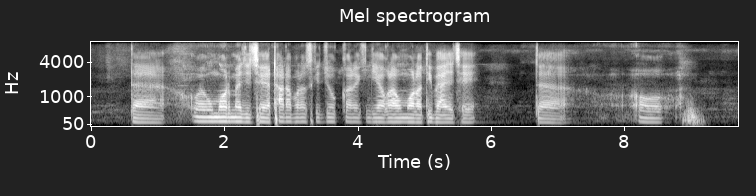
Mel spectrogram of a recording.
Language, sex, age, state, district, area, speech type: Maithili, male, 30-45, Bihar, Madhepura, rural, spontaneous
